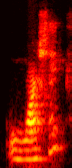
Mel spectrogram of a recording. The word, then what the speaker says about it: Washick: Chad, that's the name of the project, and it's Chad Washick. Am I pronouncing it right? Yes, you are.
